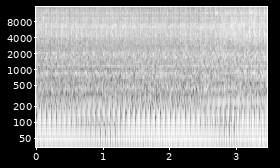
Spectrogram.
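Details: 2002 Fiat Punto 1.2 petrol, shaking, engine light flashing, coil 2 fault code, non-original coils very hot: low lumpy idle, no rpm change with coil 2 unplugged, dead cylinder suspected.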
